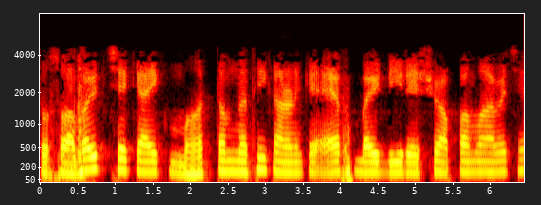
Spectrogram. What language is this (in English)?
Gujarati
